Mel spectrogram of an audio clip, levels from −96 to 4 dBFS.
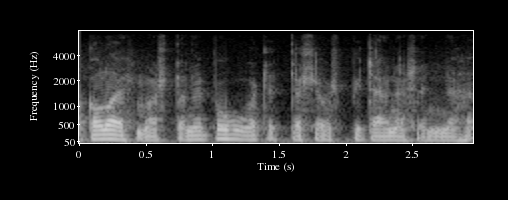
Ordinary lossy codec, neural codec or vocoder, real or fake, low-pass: none; none; real; 7.2 kHz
